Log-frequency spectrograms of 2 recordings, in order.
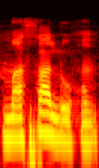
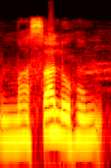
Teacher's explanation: You know, Tha is pronounced without whistle.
